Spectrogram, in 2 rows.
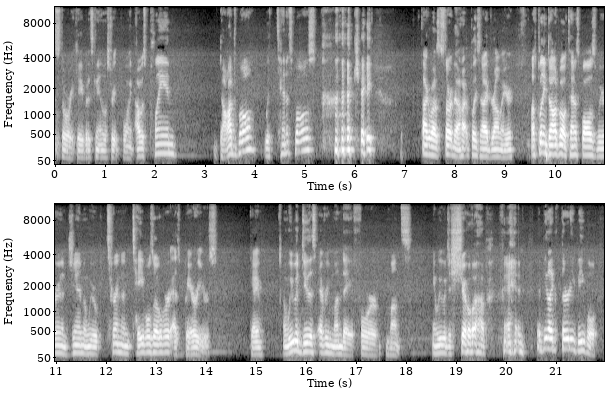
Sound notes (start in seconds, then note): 5.4 laughs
